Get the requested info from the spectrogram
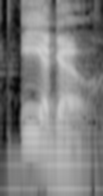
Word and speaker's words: Iago: Here's J- Iago. Iago. Iago. Lego my ego.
